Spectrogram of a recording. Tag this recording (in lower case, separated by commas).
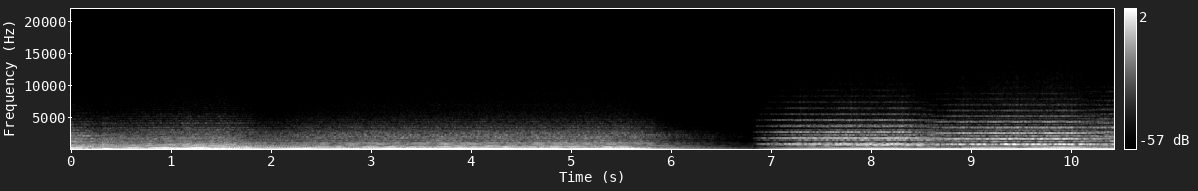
music, theme music, soundtrack music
